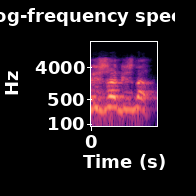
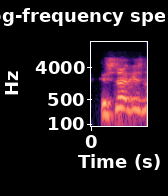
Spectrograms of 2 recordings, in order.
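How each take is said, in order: First: It is said at a normal, softer volume. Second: It is said a bit more loudly. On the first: It expresses mild surprise at what was done. "बस tone में अंतर होता था थोड़ा ना" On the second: It tells someone firmly not to put it there. "थोड़ा जोर से बोल देते थे"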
